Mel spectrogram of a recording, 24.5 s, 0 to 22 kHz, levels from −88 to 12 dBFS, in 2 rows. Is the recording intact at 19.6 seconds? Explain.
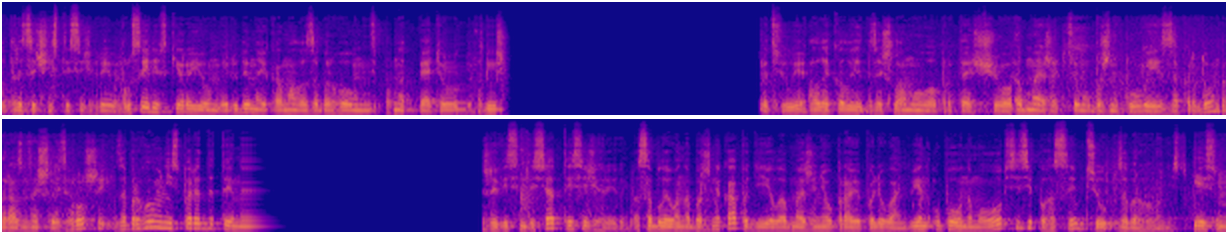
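Yes, the audio is intact at 19.6 seconds, with no dropout, click, distortion or other fault at that point.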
